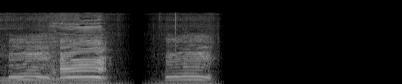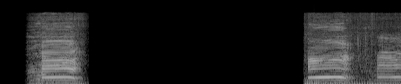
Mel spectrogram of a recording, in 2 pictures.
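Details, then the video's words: Tame cows mooing while being herded towards the livestock pen at a field by the forest edge; long harmonic moos, two close together, then another after a pause and a fourth later, with silence between. "the sound of cows mooing"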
